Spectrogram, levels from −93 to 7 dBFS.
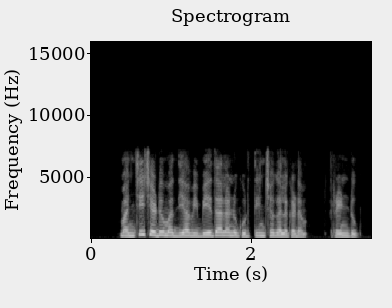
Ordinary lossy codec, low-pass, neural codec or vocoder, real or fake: none; 7.2 kHz; none; real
